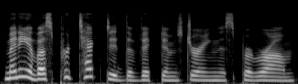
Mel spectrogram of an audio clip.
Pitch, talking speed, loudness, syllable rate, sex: 220 Hz, 180 wpm, -22 LUFS, 5.2 syllables/s, female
